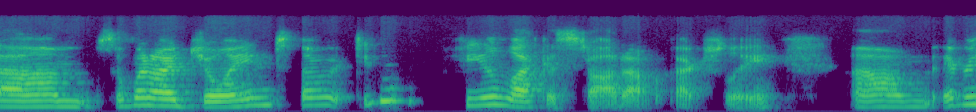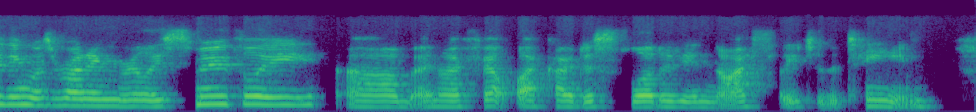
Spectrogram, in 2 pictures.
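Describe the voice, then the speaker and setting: Speaking at a moderate pace, a woman with an Australian accent has a fairly high pitch and ordinary pitch variation. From Australia, Sydney (Sutherland Shire). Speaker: software company director. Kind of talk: interview.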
